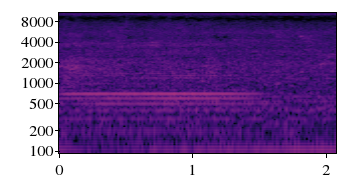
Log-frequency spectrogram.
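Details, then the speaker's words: Ceiling-mounted high-angle fan, not very old, vibrating badly after its blade shattered and a non-original DIY blade was fitted, run with blade removed: quiet smooth motor hum, faint whine, no knock; motor shaft tight, motor normal; owner suspects bushing. "เดี๋ยวจะลองเปิดแบบไม่มีใบพัดนะฮะอ่าประมาณนี้เงียบ"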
